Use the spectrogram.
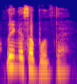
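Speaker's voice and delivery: ordinary delivery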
